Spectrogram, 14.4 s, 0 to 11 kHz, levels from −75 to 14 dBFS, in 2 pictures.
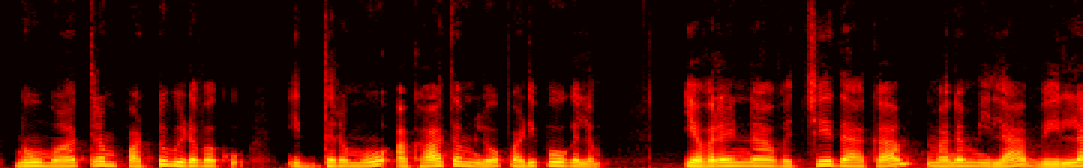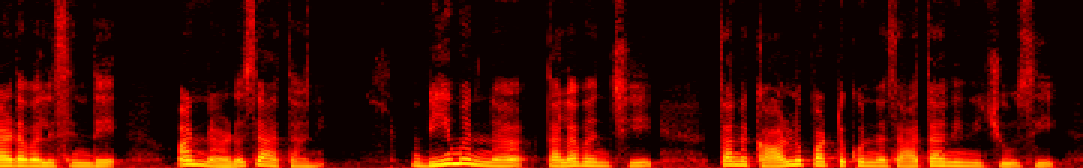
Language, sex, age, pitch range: Telugu, female, 30-49, 180-235 Hz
